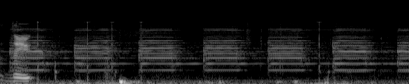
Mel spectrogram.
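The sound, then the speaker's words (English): A phone alarm goes off with many repeated electronic beeping bursts in an even rhythm while people talk over it. “we got an alarm here on a phone, but we'll be able to get to that.”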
